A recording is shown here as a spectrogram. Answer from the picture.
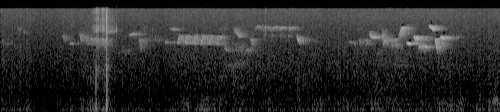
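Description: Faint songbird song: several short, high-pitched chirping phrases, the busiest stretch near the end. A single sharp click about two seconds in stands out above it.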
